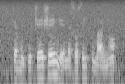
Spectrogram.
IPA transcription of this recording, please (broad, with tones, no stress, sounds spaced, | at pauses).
k ɛ˧ v ũ˨ kʷ e˦˨ t͡ʃ eː˧ ʃ eː˦ ɲ eː˨ n ɛ˨ z o˦ s iː˦ kʷ ɨ˨ m aː˨ ɲ ɔ̃˦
